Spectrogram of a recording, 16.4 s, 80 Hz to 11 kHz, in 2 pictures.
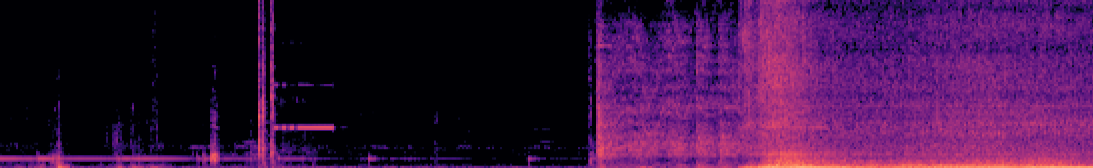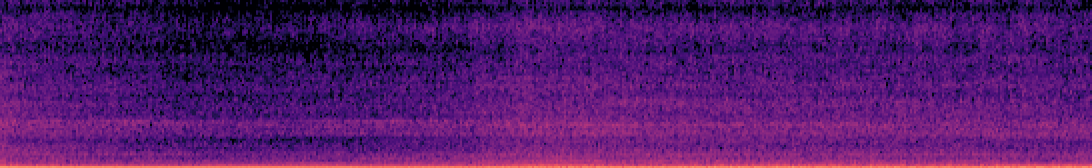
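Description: Chevrolet Camaro SS 6.2-litre V8, fitted with long-tube headers and a full stainless X-pipe exhaust, cranked and started: faint clicks at first, then the starter about four and a half seconds in, and the engine catches a second later with a short rev flare before settling into a loud, steady idle.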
